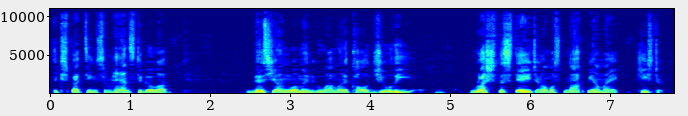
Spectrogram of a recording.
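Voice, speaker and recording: A man, a business coach and podcast guest, telling a story in a lively, folksy way and acting out the people he quotes. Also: medium pitch, moderate pace, husky, dry recording. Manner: lively, acts out quoted voices; direct, folksy phrasing. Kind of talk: conversational storytelling.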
